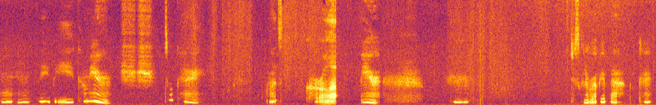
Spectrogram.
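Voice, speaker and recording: Comforting girlfriend, played by a woman, intimate audio drama: unhurried, breathy, soft-spoken, halting and reassuring. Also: a little high, dry recording, heavily acted, rough recording. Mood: gentle, soothing. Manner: soft, halting, soothing, often near whispering. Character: tender, reassuring girlfriend comforting an upset partner.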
